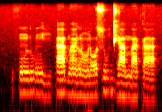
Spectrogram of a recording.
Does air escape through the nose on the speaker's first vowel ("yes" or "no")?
yes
